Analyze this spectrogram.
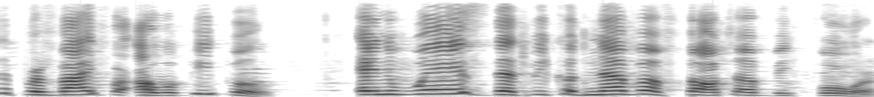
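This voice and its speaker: A woman speaks at a fairly slow pace in a raised, projected voice with a bright, sharp tone. Her high pitch swings very widely, and the sound is dry and close with no echo. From Guyana. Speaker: member of parliament. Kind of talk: parliamentary budget debate speech. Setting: parliament chamber. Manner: formal.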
